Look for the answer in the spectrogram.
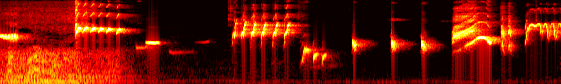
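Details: Asian pied starling song used as a lure to get other birds singing: a varied run of buzzy high notes, short clear whistles and rising slurred phrases, broken by brief pauses, with a faint low rumble at the start.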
